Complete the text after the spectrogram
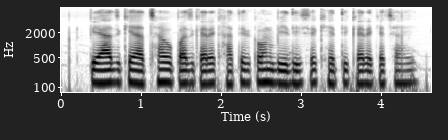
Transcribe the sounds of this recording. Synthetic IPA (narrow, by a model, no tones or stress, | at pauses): pjad͡ʒkeətːʃʰaupəd͡ʒkəɾekʰaːt̪iɾkɔːnbid̪ʱisekʰet̪ikəɾeket͡ʃaːɦi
